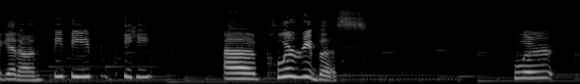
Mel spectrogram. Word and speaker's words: Pluribus: Uh, pluribus.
